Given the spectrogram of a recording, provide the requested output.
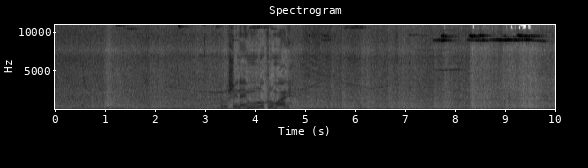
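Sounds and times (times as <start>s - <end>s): rumbling city traffic: 0.0s - 10.0s.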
